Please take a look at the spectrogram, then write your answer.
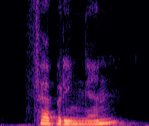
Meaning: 1. to spend, to pass (a period of time) 2. to move (completely), to take, to transport 3. to bring about, to make reality and somehow complete, to fullbring
- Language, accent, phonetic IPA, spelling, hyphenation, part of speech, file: German, Austria, [fɛɐ̯ˈbʁɪŋən], verbringen, ver‧brin‧gen, verb, De-at-verbringen.ogg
